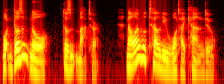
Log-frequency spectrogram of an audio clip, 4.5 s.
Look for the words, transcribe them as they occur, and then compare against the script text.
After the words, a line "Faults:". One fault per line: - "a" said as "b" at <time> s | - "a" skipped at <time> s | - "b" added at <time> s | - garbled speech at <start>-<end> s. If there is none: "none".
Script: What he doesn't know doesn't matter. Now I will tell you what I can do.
What doesn't know doesn't matter. Now I will tell you what I can do.
Faults:
- "he" skipped at 0.2 s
